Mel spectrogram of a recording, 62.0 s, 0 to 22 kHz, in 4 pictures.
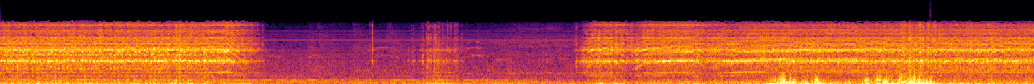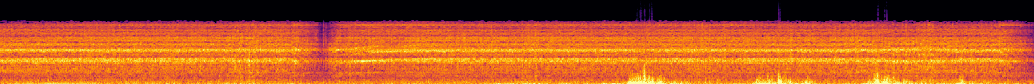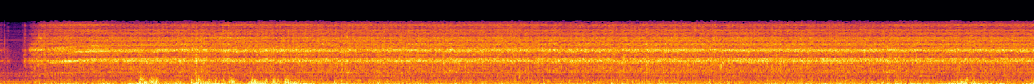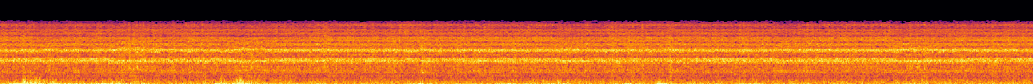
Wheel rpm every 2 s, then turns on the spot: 160, 130, 0, 0, 60, 130, 160, 160, 160, 150, 110, 160, 160, 160, 160, 80, 150, 160, 160, 160, 160, 160, 160, 160, 160, 160, 160, 160, 160, 160, 160.
none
